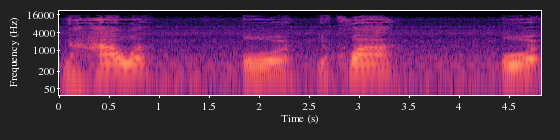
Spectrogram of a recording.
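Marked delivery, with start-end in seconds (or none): 0.0-0.9 Yahweh said as yuh-HOW-uh; alternative name pronunciation. Shown as a demonstration. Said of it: "Another ministry may choose to pronounce". 2.6-3.3 Yahweh said slowly as yuh-KWAH; alternative name pronunciation. Shown as a demonstration. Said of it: "Another ministry may choose to pronounce".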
